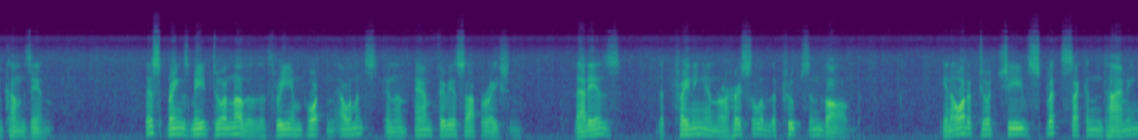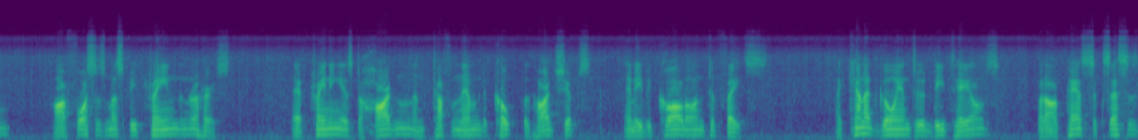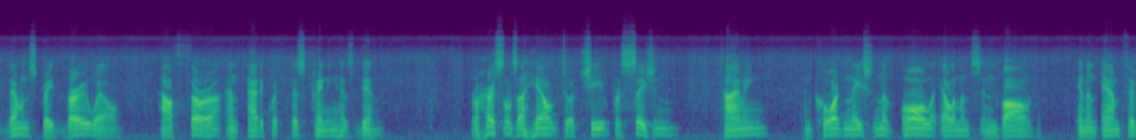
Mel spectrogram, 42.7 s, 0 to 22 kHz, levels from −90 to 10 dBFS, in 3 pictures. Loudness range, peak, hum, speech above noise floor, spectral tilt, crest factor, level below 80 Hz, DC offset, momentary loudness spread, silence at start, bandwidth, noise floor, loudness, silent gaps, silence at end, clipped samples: 3 LU; -2 dBFS; none; 25 dB; -5 dB/octave; 22 dB; -54 dBFS; under 0.1%; 15 LU; 0 s; 10 kHz; -49 dBFS; -23 LUFS; none; 0 s; under 0.1%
